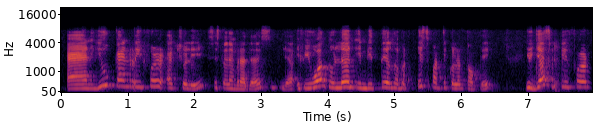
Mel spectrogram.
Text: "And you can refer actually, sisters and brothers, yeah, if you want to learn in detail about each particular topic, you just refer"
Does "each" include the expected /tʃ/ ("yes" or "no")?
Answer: no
